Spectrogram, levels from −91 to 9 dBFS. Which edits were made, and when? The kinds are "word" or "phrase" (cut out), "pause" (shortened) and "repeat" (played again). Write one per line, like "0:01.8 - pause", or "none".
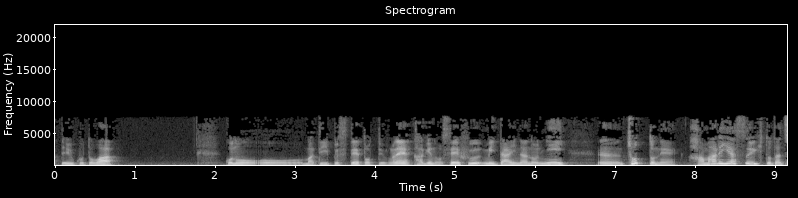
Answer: none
